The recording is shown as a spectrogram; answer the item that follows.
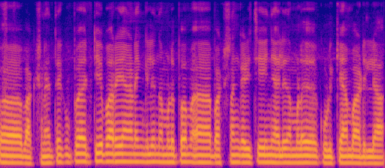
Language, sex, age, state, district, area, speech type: Malayalam, male, 45-60, Kerala, Wayanad, rural, spontaneous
